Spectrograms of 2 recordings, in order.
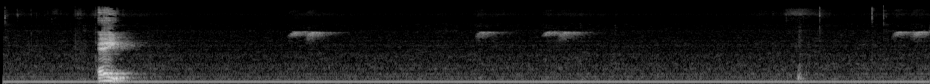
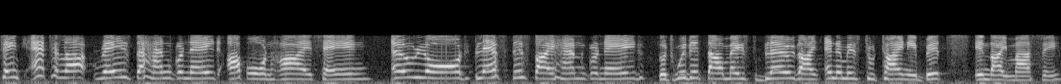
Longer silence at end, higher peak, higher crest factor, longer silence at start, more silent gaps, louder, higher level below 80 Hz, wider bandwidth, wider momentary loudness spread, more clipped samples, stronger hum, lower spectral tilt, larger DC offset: about the same, 0 s vs 0 s; about the same, 0 dBFS vs 0 dBFS; first, 26 dB vs 14 dB; about the same, 0.05 s vs 0 s; neither; second, -20 LUFS vs -12 LUFS; second, -58 dBFS vs -38 dBFS; first, 16 kHz vs 4 kHz; first, 17 LU vs 5 LU; neither; neither; second, -4.5 dB/octave vs -6.5 dB/octave; second, under 0.1% vs 0.1%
